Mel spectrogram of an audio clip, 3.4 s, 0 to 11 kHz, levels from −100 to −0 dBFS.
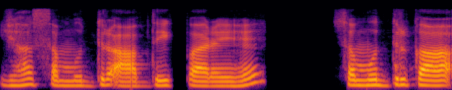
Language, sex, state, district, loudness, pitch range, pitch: Hindi, female, Uttarakhand, Uttarkashi, -22 LUFS, 170-200 Hz, 185 Hz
